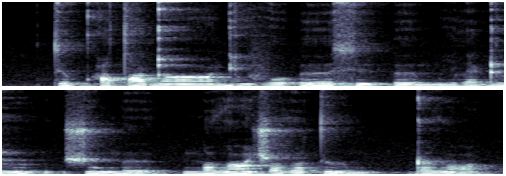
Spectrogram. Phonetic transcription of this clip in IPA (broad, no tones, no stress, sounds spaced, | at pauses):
t ø kʷʰ ɯ tˤ ɑ ɖ ɑ̃ː ɡ i v o ʔ ø s y ʔ ø m i l æ ɖ ɯː ʔ | ʃ u ŋ ø | n ø ðˤ ɑ̃ ʃ u ðˤ y t ɯ m | ɖ y ðˤ õ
